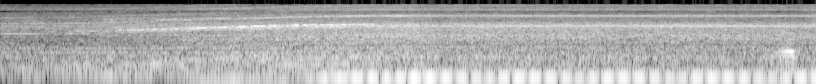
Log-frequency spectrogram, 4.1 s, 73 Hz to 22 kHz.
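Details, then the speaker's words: Spindle of a 1999 Miyano BND 42C5 lathe bumped from 3,000 to its 5,000 rpm maximum: motor hum climbs with a rising whine, then holds a steady smooth drone; normal spindle at maximum speed. "And I'll bump it up to 5,000 so you can hear maximum spindle speed."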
